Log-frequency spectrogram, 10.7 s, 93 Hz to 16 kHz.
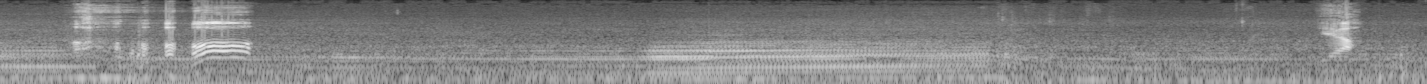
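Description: A Ford Mustang Shelby GT350 engine drones steadily while driving in fourth gear, with a swelling rev partway through and brief speech over it.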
